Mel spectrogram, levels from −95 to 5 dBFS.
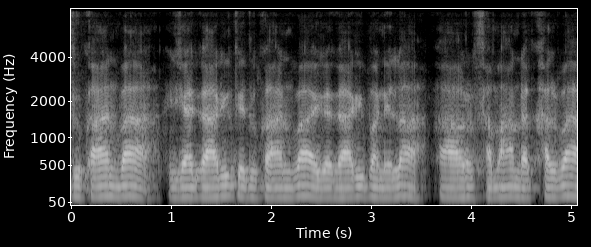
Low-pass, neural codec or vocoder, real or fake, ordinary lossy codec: none; codec, 16 kHz, 4.8 kbps, FACodec; fake; none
